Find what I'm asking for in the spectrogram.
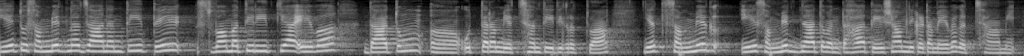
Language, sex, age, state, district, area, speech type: Sanskrit, female, 18-30, Kerala, Kasaragod, rural, spontaneous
